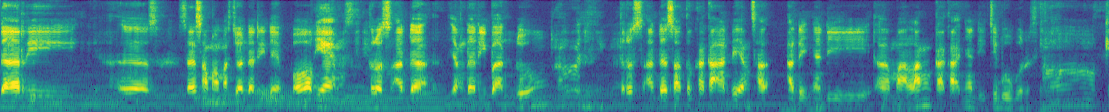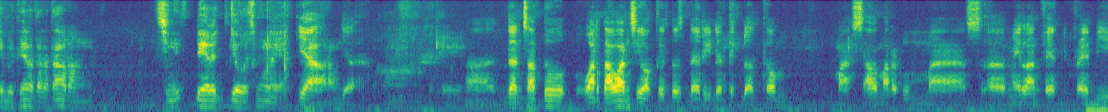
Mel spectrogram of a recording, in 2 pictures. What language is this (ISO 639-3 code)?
ind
